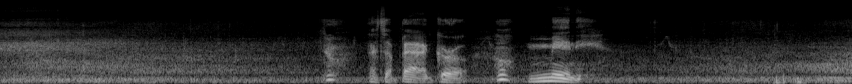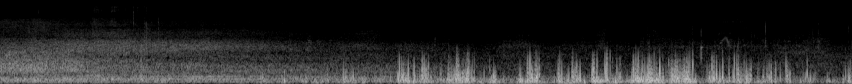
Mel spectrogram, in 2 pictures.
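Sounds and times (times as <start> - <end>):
wind buffeting microphone: 6.4 - 17.0.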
